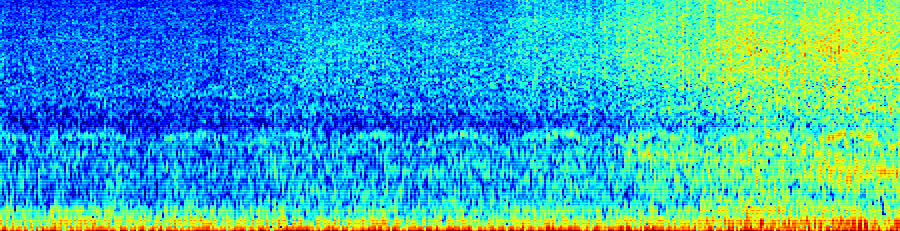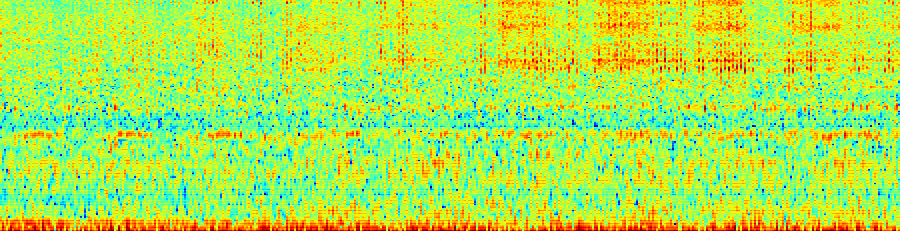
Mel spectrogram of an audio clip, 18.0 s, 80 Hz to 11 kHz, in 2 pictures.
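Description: The 1966 Cadillac's 7.0-litre V8, running on a Holley Sniper fuel-injection throttle body, idles with a hunting idle as the idle air control motor keeps opening and closing. About six seconds in, the engine sound grows louder and brighter.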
